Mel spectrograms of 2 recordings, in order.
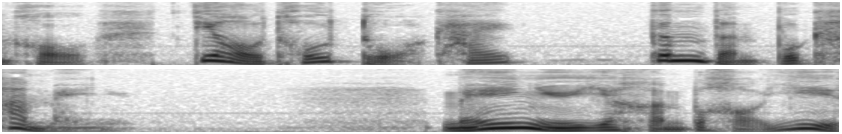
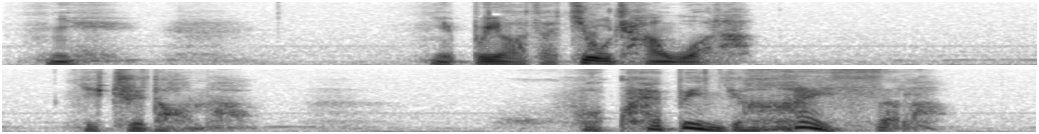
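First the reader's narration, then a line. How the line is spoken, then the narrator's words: Angry. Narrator (Chinese): 董霞思也感到了自身的危险……他愤怒的说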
